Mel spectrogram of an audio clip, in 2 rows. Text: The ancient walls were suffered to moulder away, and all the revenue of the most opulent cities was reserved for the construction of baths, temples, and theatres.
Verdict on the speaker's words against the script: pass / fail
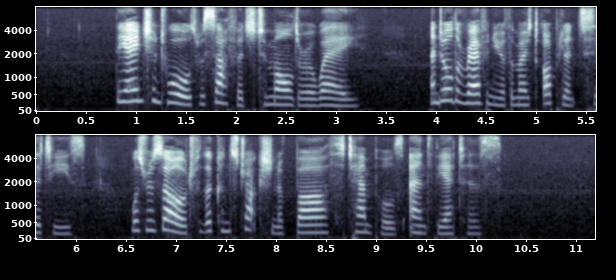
pass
